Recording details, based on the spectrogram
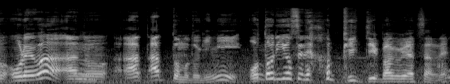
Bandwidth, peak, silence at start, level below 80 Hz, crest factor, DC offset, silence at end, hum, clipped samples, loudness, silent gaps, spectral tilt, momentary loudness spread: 15.5 kHz; -2 dBFS; 0 s; -54 dBFS; 18 dB; under 0.1%; 0 s; none; under 0.1%; -20 LUFS; none; -3.5 dB/octave; 10 LU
